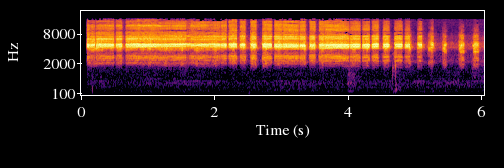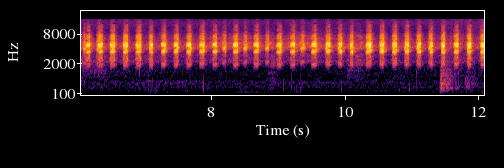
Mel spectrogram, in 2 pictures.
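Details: A cicada recorded during reproduction at Bollène, France, on 7 July 2015 makes a shrill buzz that runs steadily, then breaks into rapid rasping pulses, several each second.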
